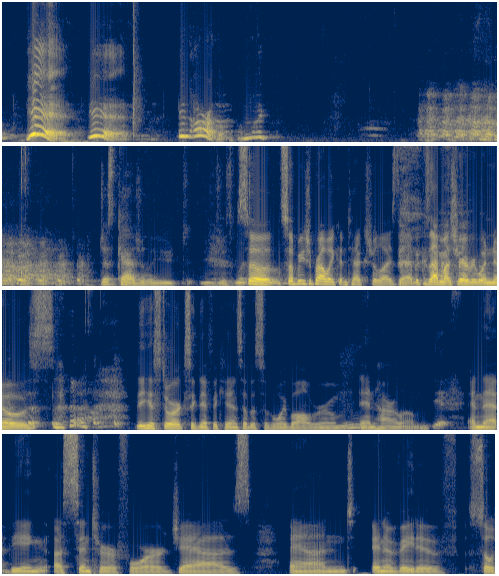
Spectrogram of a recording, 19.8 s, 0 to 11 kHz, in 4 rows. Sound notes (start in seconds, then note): 4.2 audience laughs; 10.4 both chuckles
